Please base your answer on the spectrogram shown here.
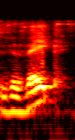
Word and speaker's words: Vivek: It's Vivek, like cake.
